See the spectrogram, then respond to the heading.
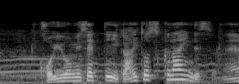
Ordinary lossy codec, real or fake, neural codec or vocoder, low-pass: none; real; none; none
